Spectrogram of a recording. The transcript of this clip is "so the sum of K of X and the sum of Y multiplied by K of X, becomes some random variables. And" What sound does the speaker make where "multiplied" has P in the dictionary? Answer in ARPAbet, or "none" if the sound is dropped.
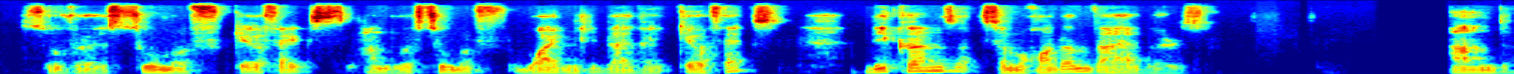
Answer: B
